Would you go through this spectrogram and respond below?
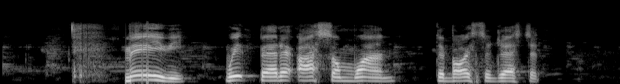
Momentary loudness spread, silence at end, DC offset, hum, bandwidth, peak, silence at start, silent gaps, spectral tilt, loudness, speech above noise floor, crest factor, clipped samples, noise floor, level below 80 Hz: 17 LU; 0.8 s; under 0.1%; none; 7.6 kHz; -2 dBFS; 0.7 s; none; -5.5 dB/octave; -16 LUFS; 42 dB; 14 dB; under 0.1%; -57 dBFS; -56 dBFS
